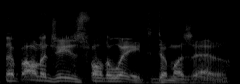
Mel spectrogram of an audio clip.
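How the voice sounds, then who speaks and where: A courteous gentleman attendant from an anime game. He sounds formal and careful, with a bright, gravelly edge and expressive intonation. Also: medium pitch, normal speed, full character voice. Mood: apologetic. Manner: formal, polite. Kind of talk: anime video game voice acting.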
